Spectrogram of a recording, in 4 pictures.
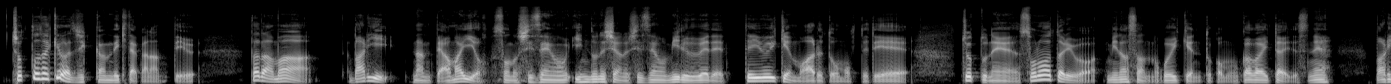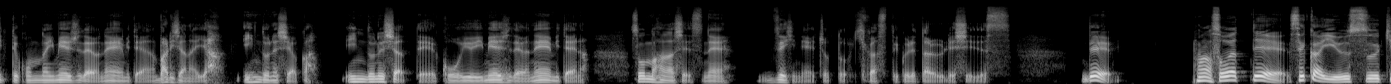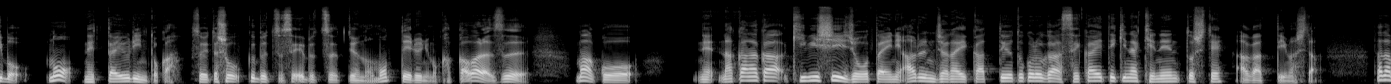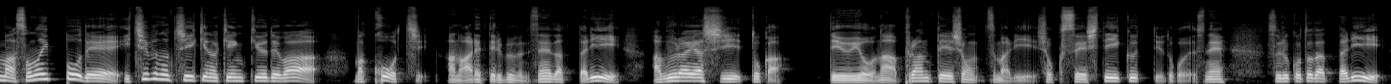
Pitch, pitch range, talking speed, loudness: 130 Hz, 110-160 Hz, 380 characters per minute, -17 LUFS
